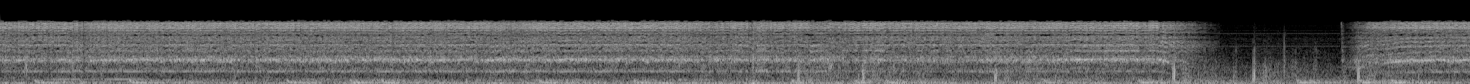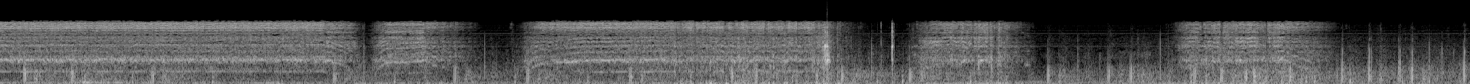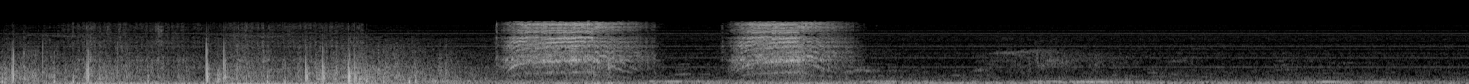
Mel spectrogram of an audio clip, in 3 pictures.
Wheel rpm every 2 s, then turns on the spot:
160, 160, 160, 160, 160, 150, 20, 150, 160, 60, 120, 110, 50, 70, 0, 20, 20, 70, 50, 0, 0, 0.
30-34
